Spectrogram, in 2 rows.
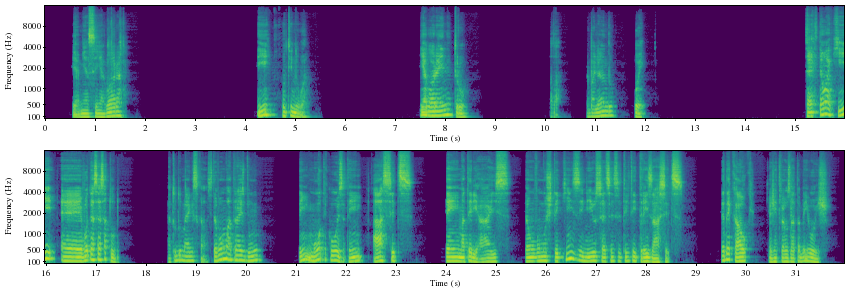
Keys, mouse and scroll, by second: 1.1 2, 2.1 4, 4.4 click, 8.9 click, 13.0 click, 21.2 click.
